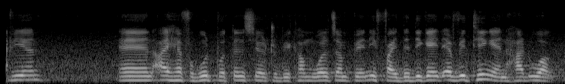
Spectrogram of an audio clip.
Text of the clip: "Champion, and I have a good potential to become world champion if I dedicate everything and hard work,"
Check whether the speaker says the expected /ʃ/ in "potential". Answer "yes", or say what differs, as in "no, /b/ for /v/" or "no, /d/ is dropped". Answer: no, /s/ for /ʃ/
